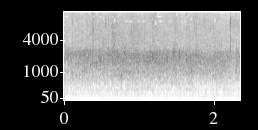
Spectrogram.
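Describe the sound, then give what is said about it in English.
An audience gives a round of applause at a church service, producing a thick, continuous crackle of many hands clapping at once. The applause holds at an even level throughout without pause. “Let's give God and her a round of applause for that.”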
